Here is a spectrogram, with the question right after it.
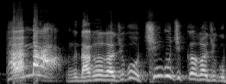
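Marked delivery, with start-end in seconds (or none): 0.1-0.8 high-pitched sulky refusal; sulking kid. Retold or imitated. Teacher mimicking a sulking kid refusing dinner, mock huffy. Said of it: "어떤 놈은 막 삐져갖고".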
